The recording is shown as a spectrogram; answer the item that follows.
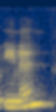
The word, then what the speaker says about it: Ihnen: I'm at Mezzo Enen. Mm-hmm. And my last name is spelled I-H-N-E-N.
